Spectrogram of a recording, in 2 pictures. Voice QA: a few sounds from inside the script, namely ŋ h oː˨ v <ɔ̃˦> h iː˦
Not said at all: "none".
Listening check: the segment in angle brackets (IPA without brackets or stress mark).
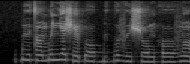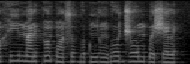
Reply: ɔ̃˦˨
